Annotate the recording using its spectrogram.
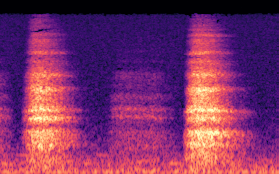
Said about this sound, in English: And I looked over thinking, is there something wrong? And I thought, no, he's just sitting there breathing normally. But it wasn't normal breathing. It was labored breathing.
